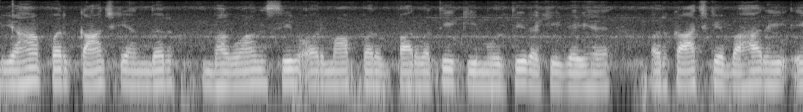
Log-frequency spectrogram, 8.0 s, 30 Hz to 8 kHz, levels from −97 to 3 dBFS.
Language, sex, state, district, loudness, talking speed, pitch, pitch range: Hindi, male, Uttar Pradesh, Ghazipur, -18 LUFS, 170 wpm, 115 Hz, 115-120 Hz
